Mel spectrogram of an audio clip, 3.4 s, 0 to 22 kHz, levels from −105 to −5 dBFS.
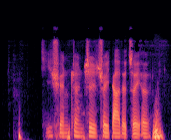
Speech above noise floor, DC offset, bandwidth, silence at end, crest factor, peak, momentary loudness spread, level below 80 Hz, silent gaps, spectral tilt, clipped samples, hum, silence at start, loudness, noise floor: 30 dB; under 0.1%; 7.2 kHz; 0.15 s; 20 dB; -8 dBFS; 13 LU; -42 dBFS; none; -6 dB/octave; under 0.1%; none; 0.35 s; -28 LUFS; -57 dBFS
